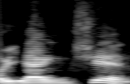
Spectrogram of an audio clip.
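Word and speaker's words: yangqin: Yangchin. Yangchin. Okay, as played by Gerrard. And what's that? Yangchin, like your chin. Oh, Yangchin.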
